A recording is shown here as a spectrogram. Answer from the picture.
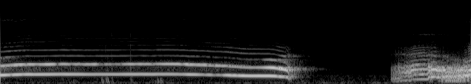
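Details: A Miniature Schnauzer gives a long, steady howl, said to sound like "I love you", that drops and breaks off at the end.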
